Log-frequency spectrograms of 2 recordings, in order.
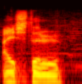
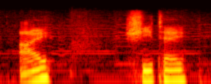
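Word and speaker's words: Aishiteru (愛してる): Aishiteru. – Aishiteru. Sounds like I said, I shit in a room. – Yes, it's exactly like that.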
